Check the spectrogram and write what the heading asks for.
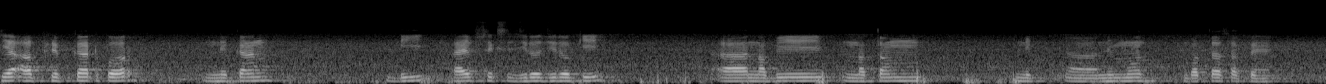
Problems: constant background noise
